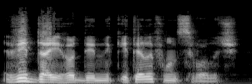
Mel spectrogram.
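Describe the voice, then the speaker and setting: A man's voice: lively intonation, normal speed, pushed and bright, dry recording, clean studio sound. Man voicing a wronged village man. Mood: hissing. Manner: hissing low, then ingratiating. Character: angry, then bargaining village man.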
